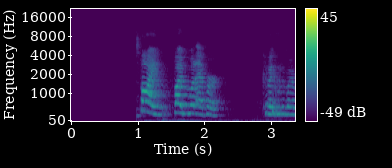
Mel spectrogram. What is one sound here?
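A young woman speaks sharply nearby.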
